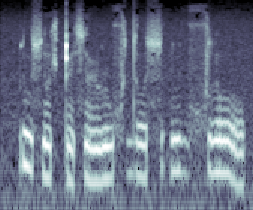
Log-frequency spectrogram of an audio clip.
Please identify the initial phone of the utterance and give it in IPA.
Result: ɾ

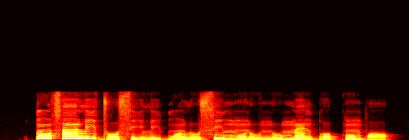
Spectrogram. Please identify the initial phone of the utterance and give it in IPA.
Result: k͡p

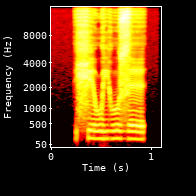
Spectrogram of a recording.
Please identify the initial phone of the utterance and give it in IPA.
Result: xʲ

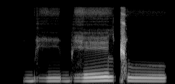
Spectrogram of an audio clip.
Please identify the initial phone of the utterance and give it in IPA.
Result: bʱ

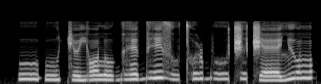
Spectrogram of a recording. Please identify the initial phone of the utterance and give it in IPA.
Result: uː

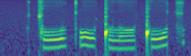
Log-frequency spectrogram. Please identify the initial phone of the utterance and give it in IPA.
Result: ǀ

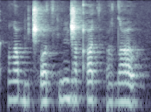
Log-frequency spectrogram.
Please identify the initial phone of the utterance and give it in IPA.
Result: ðˤ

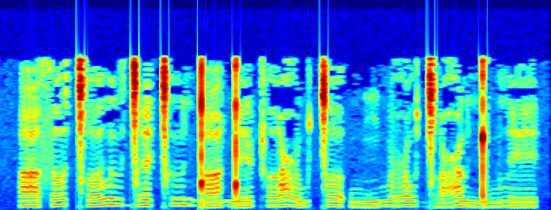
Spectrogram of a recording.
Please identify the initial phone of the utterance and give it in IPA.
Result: a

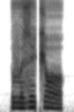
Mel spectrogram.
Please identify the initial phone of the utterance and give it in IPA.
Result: v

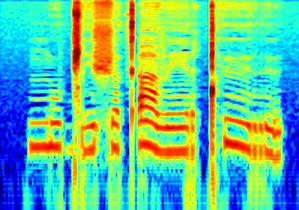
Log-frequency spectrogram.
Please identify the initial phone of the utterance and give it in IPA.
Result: ŋ͡m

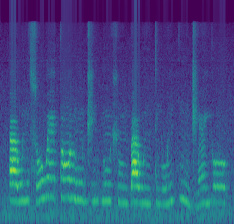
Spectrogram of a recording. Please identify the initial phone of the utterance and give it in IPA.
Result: a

